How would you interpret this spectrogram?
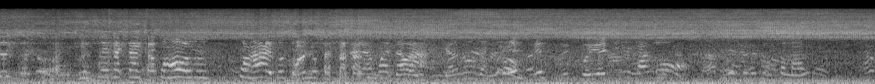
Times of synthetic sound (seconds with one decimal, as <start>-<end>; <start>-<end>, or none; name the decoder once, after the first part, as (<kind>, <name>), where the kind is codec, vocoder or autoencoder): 0.0-1.6 (codec, SNAC); 2.9-3.5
